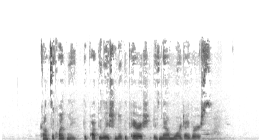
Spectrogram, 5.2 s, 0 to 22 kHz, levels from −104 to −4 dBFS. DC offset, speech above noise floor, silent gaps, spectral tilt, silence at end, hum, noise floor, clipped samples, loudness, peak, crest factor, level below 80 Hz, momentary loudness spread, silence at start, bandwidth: under 0.1%; 54 dB; none; -4.5 dB/octave; 1 s; none; -87 dBFS; under 0.1%; -34 LUFS; -14 dBFS; 20 dB; -70 dBFS; 8 LU; 0.8 s; 16 kHz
